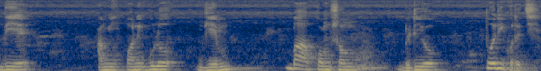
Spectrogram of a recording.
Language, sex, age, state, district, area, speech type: Bengali, male, 45-60, West Bengal, Birbhum, urban, spontaneous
